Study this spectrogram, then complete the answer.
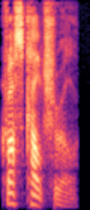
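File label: "cross cultural", British English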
